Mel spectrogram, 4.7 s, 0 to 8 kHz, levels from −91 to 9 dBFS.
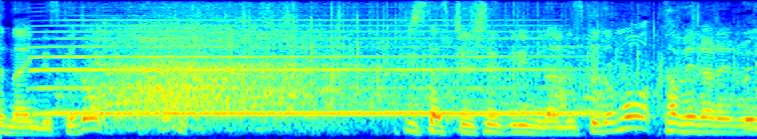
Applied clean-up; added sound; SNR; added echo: none; Wind instrument, woodwind instrument; 3 dB; none.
